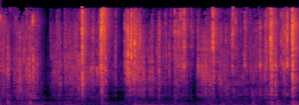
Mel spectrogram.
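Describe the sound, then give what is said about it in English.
Stiff plastic packaging of a toy figure crinkles and crackles continuously as the figure is taken out, with dense irregular snaps and rustles rising and falling in loudness, briefly pausing a few times. No one speaks. “Did you enjoy that crackle, listeners? I hope you did. It's like a nice warm fire.”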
